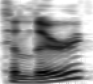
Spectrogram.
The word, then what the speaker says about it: Telluric: Is it pronounced Telluric? – Telluric? – Telluric. – Telluric, okay, that's totally what I said.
